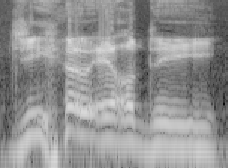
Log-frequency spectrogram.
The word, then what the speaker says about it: Goldsboro: do you spell it g-o-l-d-s-b-r-o you take it takes the take the o out gold's bro goals bro like you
